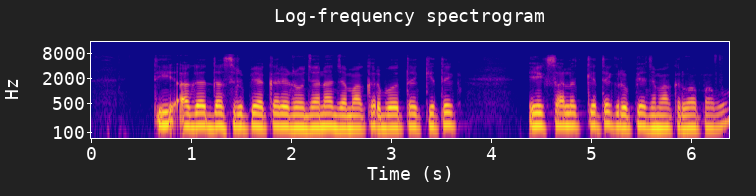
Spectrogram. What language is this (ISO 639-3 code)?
mag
